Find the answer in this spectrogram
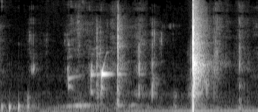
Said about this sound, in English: Let me get a little sip of water in here.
